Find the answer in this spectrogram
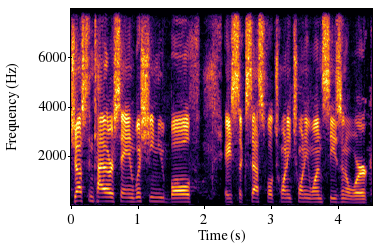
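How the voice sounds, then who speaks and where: A loud man speaks at a moderate pace. His fairly high voice has a bright, sharp tone. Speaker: racing show host. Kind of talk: live streamed show chat. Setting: pizza parlor.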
